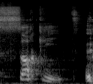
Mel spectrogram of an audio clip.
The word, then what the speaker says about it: Suqeet: His name is Suckeet, but it's spelled Suqeet, bruh.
